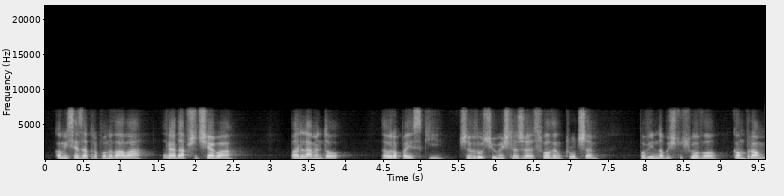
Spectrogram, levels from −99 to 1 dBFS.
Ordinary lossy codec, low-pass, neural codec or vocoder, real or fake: none; 7.2 kHz; codec, 16 kHz, about 1 kbps, DyCAST, with the encoder's durations; fake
